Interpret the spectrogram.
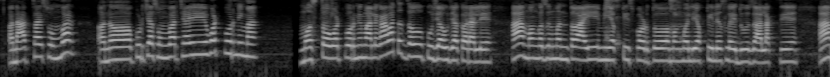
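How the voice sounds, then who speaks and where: A woman's voice: high voice, fairly bright tone. A woman playing a fussy middle-aged village mother in a comedy cartoon, chatty and insistent, repeating herself in Vidarbha Marathi accent. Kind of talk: homemade comedy cartoon dubbing.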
